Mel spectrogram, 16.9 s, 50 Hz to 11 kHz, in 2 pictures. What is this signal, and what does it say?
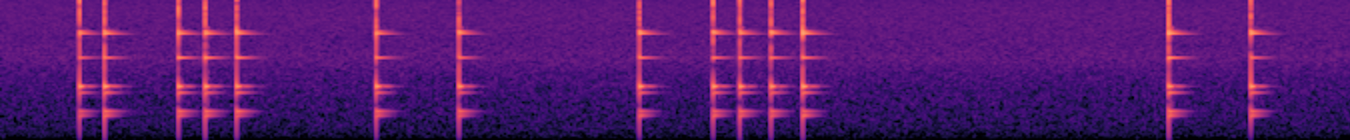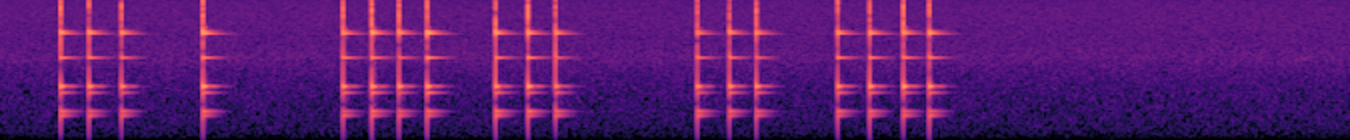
Tap code, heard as taps on a metal pipe, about 6 knocks a second. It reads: HAD ALSO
